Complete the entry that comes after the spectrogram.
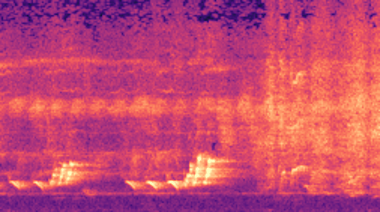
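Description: A songbird singing two short whistled phrases, each a quick run of three or four down-slurred notes followed by a few higher, rising notes, the second phrase about a second after the first.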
